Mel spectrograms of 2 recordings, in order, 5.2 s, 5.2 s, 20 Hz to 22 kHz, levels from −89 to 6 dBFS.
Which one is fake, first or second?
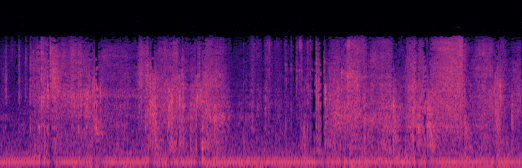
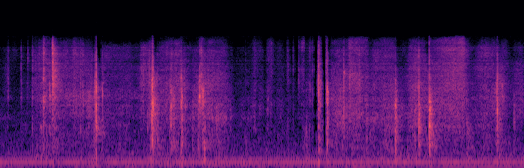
second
